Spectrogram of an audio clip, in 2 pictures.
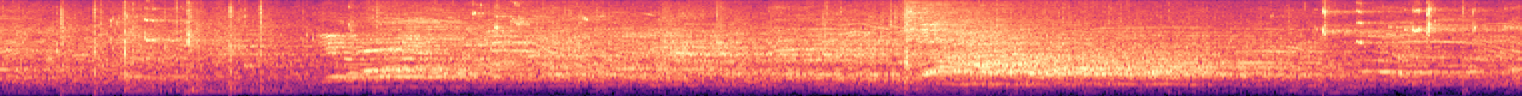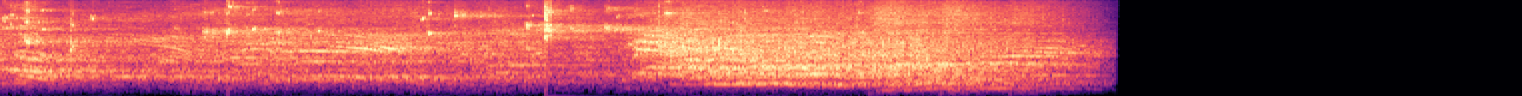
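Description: Crowd voices filling a gymnasium during a basketball game, swelling louder a few times, with a basketball bouncing on the hardwood floor. The sound cuts off suddenly near the end.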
